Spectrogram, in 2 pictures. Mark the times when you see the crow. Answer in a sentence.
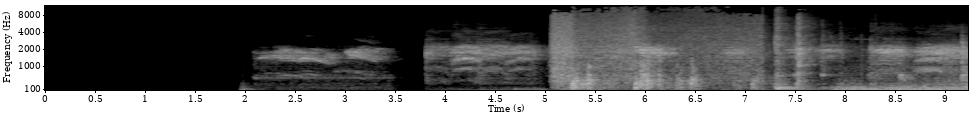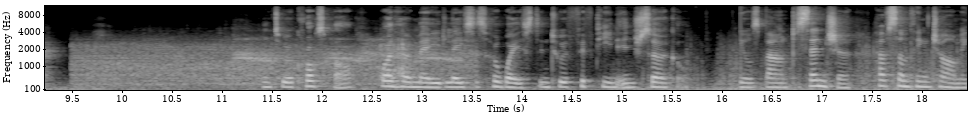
The crow can be heard from 1.9 to 13.6 s.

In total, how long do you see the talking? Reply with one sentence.
You can hear the talking for 7 seconds altogether.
